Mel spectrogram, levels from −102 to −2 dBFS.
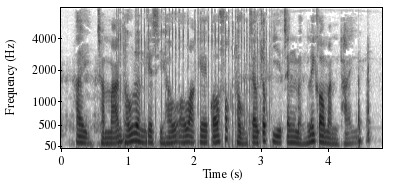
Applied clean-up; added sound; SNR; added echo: none; Fart; 17 dB; none.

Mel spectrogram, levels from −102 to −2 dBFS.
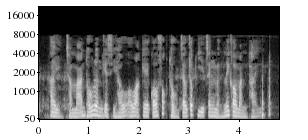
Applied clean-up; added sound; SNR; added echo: none; none; none; none.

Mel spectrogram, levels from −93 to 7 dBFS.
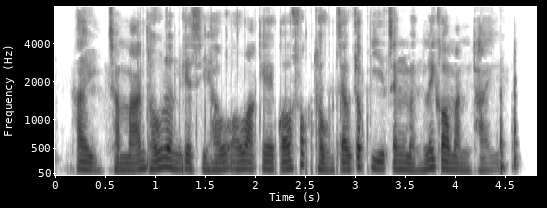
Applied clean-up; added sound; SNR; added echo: neural mask model Resemble Enhance denoiser.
